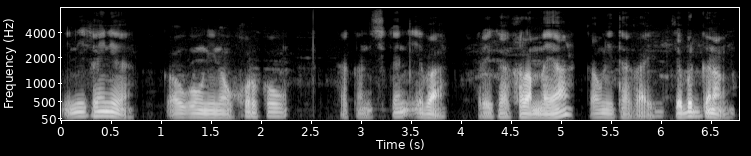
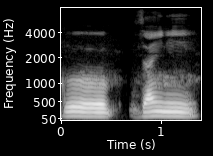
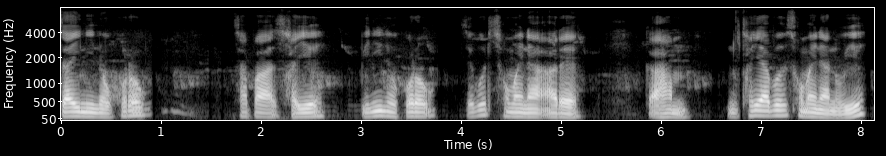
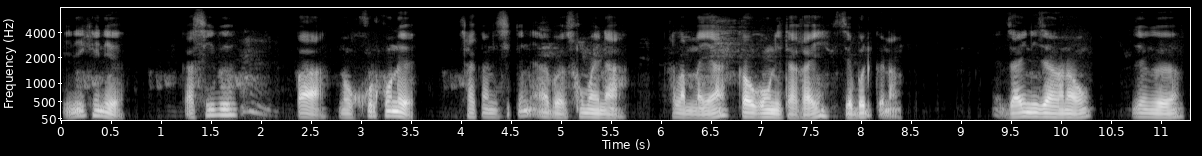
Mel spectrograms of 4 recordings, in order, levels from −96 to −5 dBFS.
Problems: low volume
